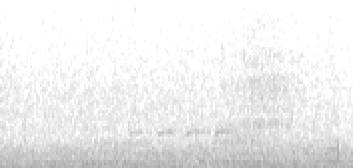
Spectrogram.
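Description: Honey bees buzz around a starter hive, a steady, dense drone of many insects that holds constantly throughout without a break.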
